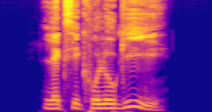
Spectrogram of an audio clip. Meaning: lexicology (linguistic discipline)
- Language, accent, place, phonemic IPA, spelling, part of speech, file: German, Germany, Berlin, /lɛksikoloˈɡiː/, Lexikologie, noun, De-Lexikologie.ogg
